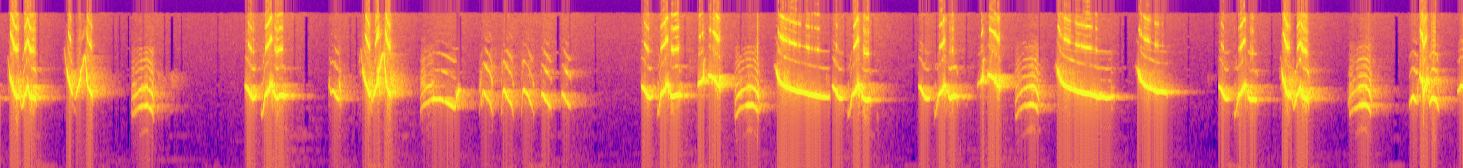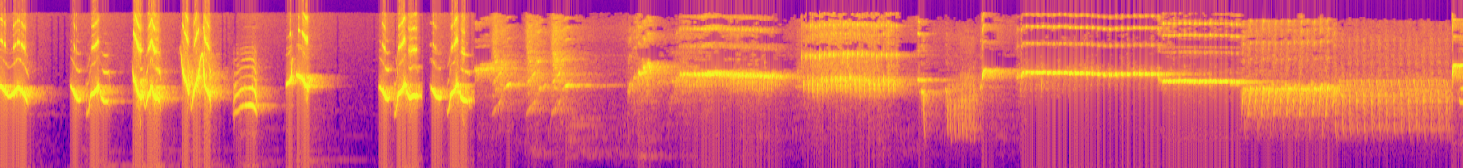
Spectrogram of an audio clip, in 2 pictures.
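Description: Bird calls: rapid series of falling whistled chirps with short silent gaps between them. About two-thirds of the way through they give way to longer held whistled notes at shifting pitches.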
